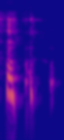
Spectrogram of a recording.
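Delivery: quick high loud laugh; a short sharp cackle. Real, not acted. Streamer laughing at his own joke, sharp laugh.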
